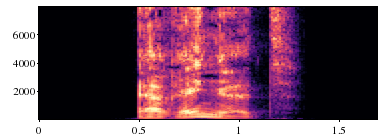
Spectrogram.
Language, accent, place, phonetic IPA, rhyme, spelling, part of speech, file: German, Germany, Berlin, [ɛɐ̯ˈʁɛŋət], -ɛŋət, erränget, verb, De-erränget.ogg
- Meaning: second-person plural subjunctive II of erringen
